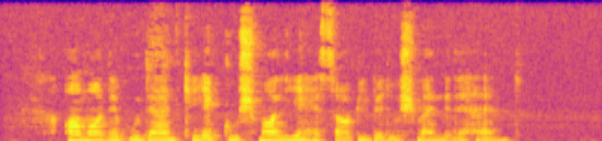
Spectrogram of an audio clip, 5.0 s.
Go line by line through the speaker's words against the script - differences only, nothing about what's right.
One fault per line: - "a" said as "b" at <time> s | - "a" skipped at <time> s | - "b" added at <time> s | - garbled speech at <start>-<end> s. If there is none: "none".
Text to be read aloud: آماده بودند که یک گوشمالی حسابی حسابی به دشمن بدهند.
- "حسابی" skipped at 3.1 s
